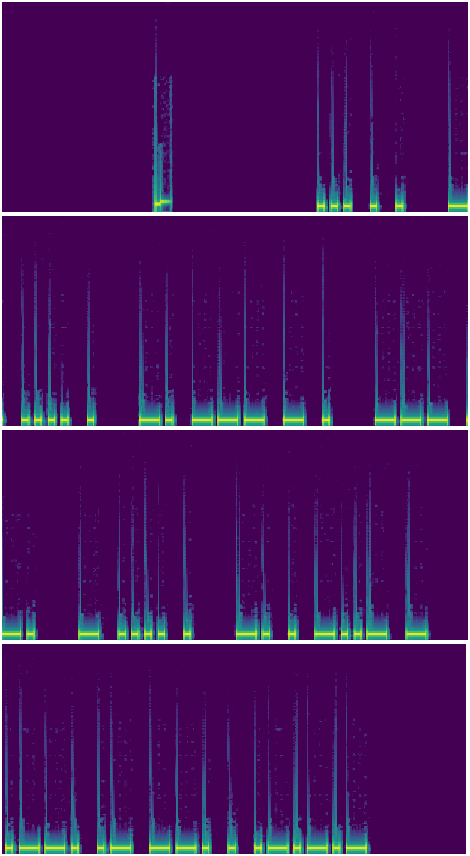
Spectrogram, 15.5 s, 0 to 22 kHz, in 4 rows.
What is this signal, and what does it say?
Morse code, heard as a keyed tone, about 22 wpm, 700 Hz. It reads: SEE THE NOTE ON THE NEXT PAGE.
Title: Sentences from Top 1000 Words - Review Part 2 - 22wpm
